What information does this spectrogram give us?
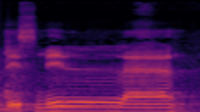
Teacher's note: Lam kalau kalimat Allah kalau sebelumnya kasroh tipis, mil, jangan dinaikkan kali lidahnya.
